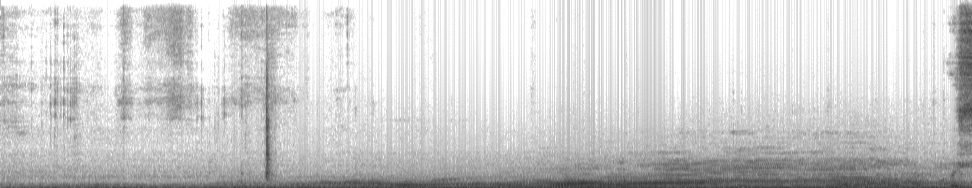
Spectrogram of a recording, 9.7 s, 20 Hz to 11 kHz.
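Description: The V8 engine of a BMW 7 Series rumbles low and steady, then revs up with a rising, growling roar that builds in pitch and loudness over several seconds, with no voices.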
